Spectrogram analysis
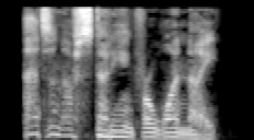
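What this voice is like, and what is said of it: Croaky whisper. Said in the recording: “I whispered in a croaky voice.”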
